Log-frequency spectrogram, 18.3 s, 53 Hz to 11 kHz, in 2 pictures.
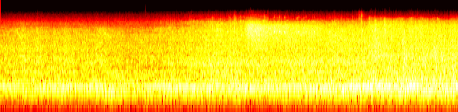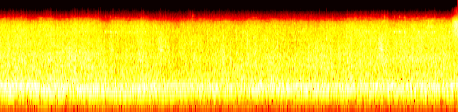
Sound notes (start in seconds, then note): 4.2 sounds of engine and tracks moving on ground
